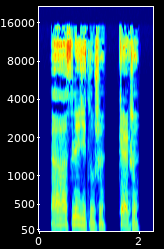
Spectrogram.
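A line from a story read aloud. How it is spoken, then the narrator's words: Grumbling. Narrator (Russian): пробурчал майор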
